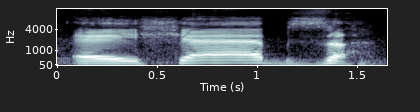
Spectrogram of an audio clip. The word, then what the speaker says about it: ASHABZ: So ASHABZ. Pronounced A Shabs.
